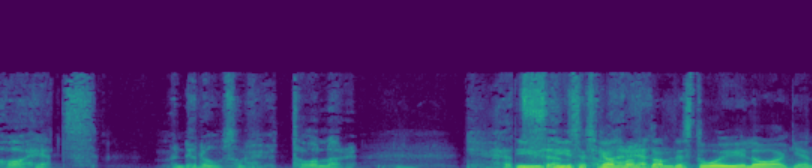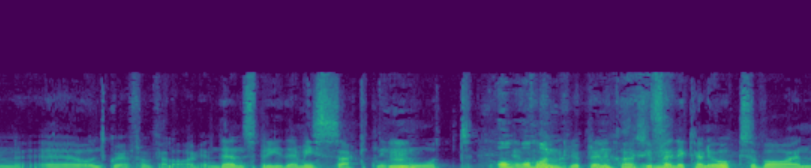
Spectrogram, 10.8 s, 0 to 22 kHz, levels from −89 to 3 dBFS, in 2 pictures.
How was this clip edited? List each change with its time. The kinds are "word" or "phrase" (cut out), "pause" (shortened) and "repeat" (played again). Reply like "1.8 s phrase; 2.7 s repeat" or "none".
1.2 s word; 3.8 s word; 6.1 s word; 6.4 s word; 7.1 s word; 8.7 s word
